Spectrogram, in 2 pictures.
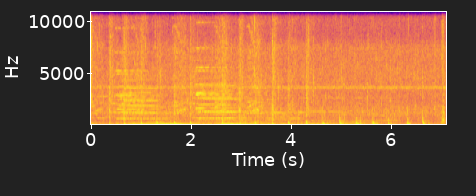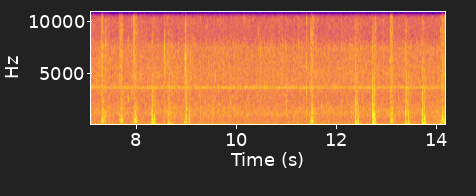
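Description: Footsteps thud quickly on the ground.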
